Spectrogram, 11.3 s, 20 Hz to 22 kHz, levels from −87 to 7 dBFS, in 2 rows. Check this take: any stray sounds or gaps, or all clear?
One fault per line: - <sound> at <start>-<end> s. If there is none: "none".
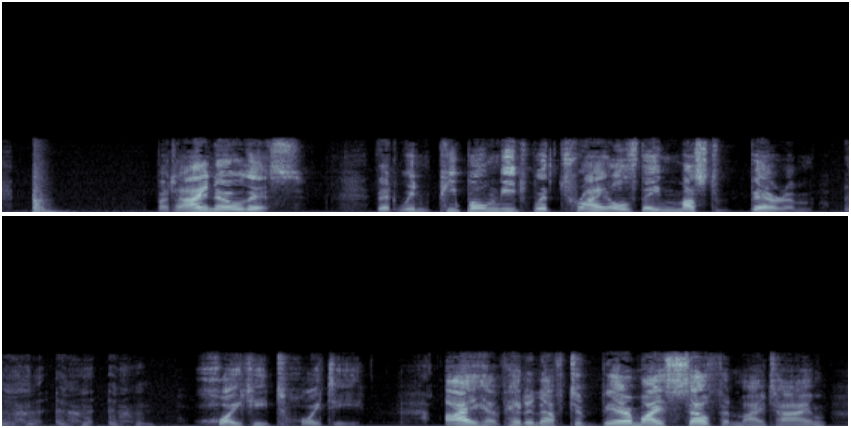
- thud at 0.2-0.5 s
- cough at 5.6-6.7 s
